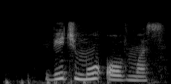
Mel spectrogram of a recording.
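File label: "видз-му овмӧс", Komi, female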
